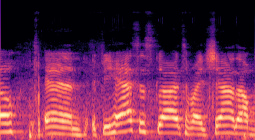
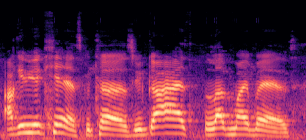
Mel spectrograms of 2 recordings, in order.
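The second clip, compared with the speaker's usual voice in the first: usual speaking voice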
